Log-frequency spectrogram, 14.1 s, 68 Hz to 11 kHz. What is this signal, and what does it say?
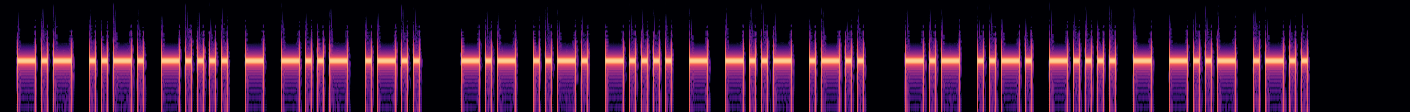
Morse code, heard as a keyed tone, about 20 wpm, 700 Hz. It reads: KF6TXL KF6TXL KF6TXL
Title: USA Call Signs Repeated 3x 20wpm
